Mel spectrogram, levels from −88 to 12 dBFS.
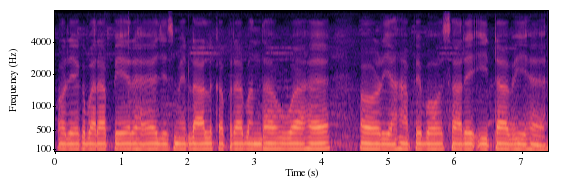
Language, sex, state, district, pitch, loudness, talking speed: Hindi, male, Bihar, West Champaran, 110 Hz, -15 LUFS, 155 wpm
